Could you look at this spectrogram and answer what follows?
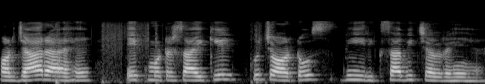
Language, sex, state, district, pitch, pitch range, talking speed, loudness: Hindi, female, Uttar Pradesh, Varanasi, 195 Hz, 185-215 Hz, 175 wpm, -19 LUFS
